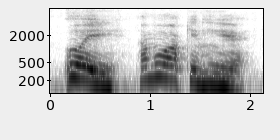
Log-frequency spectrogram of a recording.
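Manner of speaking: put-on New York street accent. Saying a phrase again after saying it regular, New York accent. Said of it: "That's New Yorkie".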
